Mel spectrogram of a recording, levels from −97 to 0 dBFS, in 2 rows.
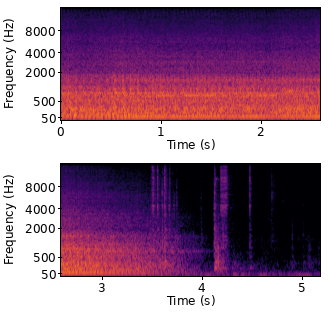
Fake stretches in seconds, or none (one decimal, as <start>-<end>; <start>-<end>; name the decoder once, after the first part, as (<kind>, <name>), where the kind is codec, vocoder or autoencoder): none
